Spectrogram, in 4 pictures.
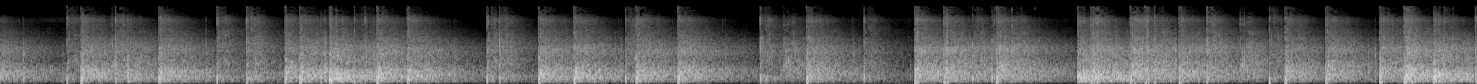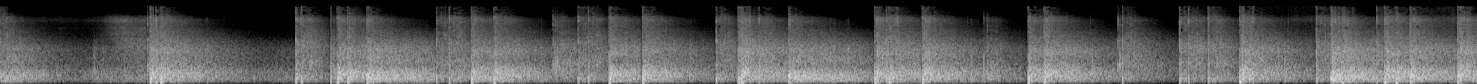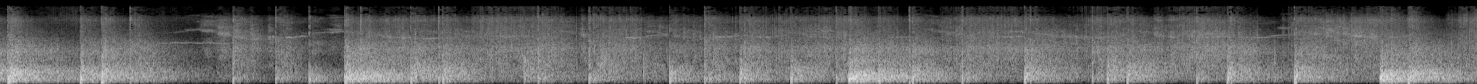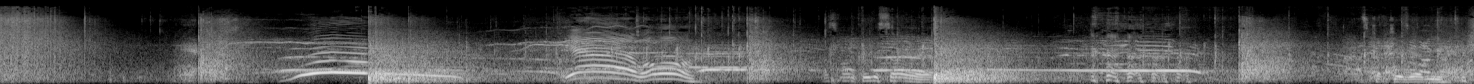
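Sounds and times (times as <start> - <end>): fireworks bursting: 0.0 - 50.8, 51.4 - 55.0, 55.6 - 59.0
thin wavering whistle: 46.6 - 47.2.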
